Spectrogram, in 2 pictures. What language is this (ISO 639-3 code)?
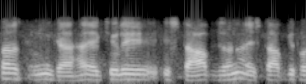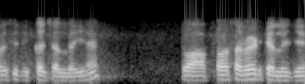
urd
